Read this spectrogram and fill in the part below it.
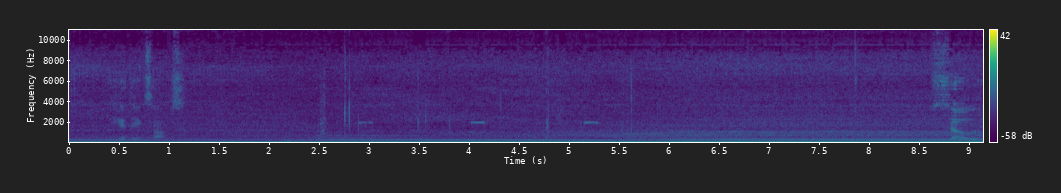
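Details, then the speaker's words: Lexus GS just after cold start: deep, even exhaust rumble at a fast cold idle, steady with no knocks, misses or rattles; idle will drop once warm; healthy engine. "you all, for me, that's just perfect. And after cold start, it'll die back down. But to me, it's just right."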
